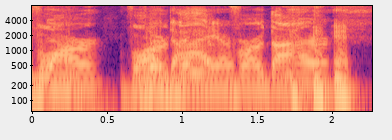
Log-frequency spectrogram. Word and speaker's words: voir dire: Voir dire. It's voir like dire.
